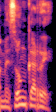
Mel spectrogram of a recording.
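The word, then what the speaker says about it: Maison Carrée: La primera obra es la Maison Carré, pronunciada Maison Carré, construida aproximadamente en el año 16 a.C.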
